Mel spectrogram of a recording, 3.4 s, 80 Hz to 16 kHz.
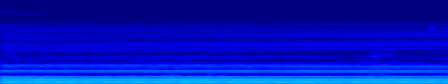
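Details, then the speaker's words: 1960s Zenith MJ1035 AM/FM tube radio on a variac and isolation transformer, brought up to 120 V with volume down; steady low buzzy hum that grows with voltage; suspected failing filter capacitors. "okay so it actually works but it sounds like we probably have a capacitor issue or something"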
